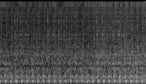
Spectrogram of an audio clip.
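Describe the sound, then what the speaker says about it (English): A 1973 Honda Mini Trail 50cc motorcycle engine idles steadily close by, a loud, even, rapid putter with a faint roughness and no voices over it. "literally, you could hear the engine improving"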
